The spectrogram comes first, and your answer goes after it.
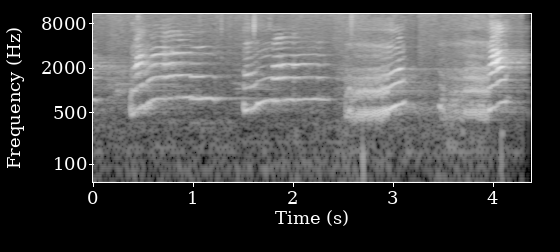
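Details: Domestic cat giving four drawn-out meows, each about a second long, starting with a sharp onset and sliding upward before fading, the last one higher and more strained, in a quiet setting.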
